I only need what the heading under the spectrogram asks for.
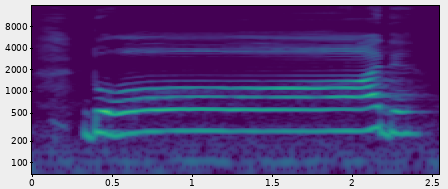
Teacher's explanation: ضاد زبان کی کروٹ اور اوپر کے داڑھوں کی جڑ سے ادا ہوتا ہے۔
